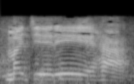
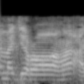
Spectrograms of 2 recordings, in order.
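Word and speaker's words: majereha (مجراها): majereha, majereha. Itu kita membacanya majereha. Tak boleh kita baca majeroha. Ada yang baca majeroha. Tak boleh kita baca majriha.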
